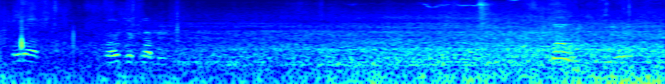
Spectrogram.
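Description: Street traffic with cars passing, a loud, steady rumbling roar that swells toward the end, heard outdoors with voices in the background.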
